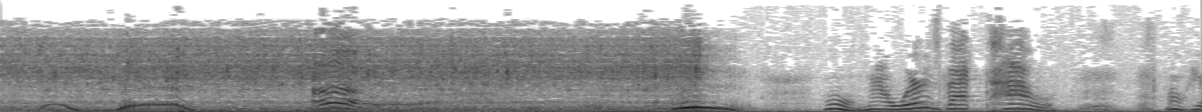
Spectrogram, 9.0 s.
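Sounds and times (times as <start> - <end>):
cold shower water running: 0.0 - 5.7
speech: 0.3 - 1.7, 5.0 - 5.6, 6.2 - 8.0, 8.7 - 9.0.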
